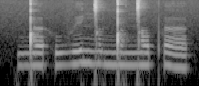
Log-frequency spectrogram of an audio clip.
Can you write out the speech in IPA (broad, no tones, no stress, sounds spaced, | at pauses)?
ŋ͡ǃ ɜ h u v e ŋ͡ǀ ɯ ŋ͡ǃ ɯ ŋ͡ǀ ʌ pʰ ɜ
